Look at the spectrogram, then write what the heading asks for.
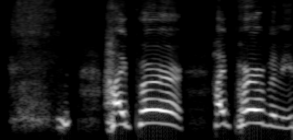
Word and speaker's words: hyperbole: Hyperbole.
